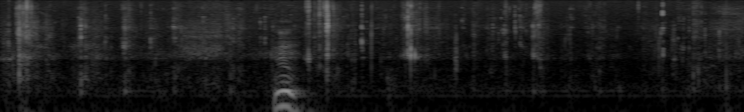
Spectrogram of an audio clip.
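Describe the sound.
Someone bites into a crusty sourdough loaf with a single loud crunch. Many small crackles and crumbly clicks of chewing follow, scattered at a low level before and after the bite.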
